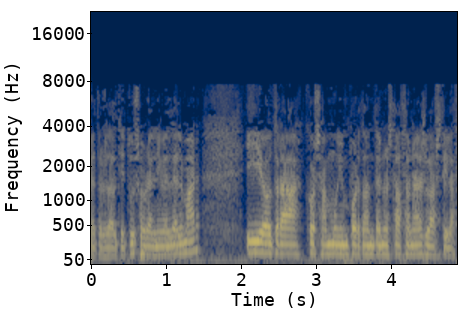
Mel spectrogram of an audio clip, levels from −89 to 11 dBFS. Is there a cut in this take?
no; 0 cuts

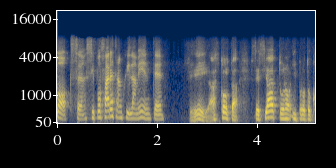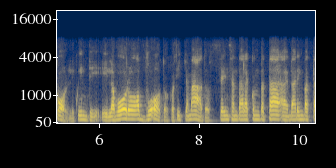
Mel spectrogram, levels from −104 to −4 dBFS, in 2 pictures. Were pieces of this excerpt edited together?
no; 0 cuts

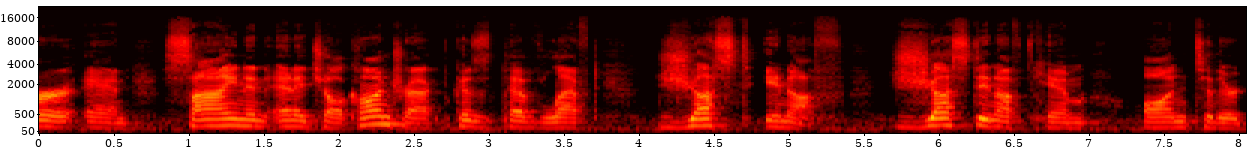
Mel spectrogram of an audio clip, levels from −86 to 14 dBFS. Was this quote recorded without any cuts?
no; 2 cuts; at 3.1 s, 6.6 s

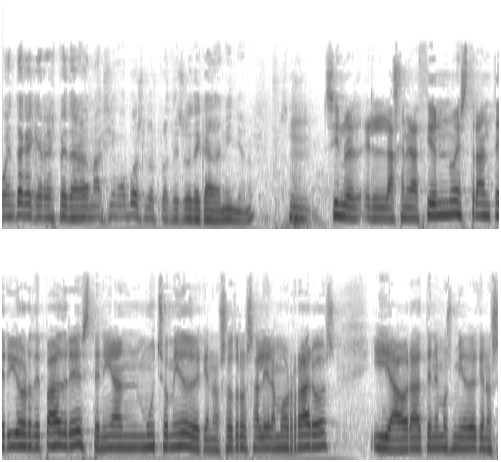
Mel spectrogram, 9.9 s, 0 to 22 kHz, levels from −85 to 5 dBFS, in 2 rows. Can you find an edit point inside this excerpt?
no; 0 cuts

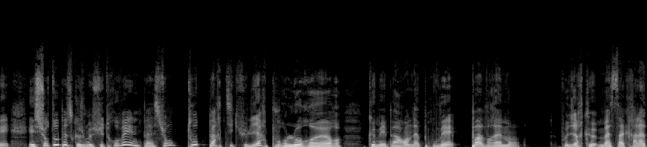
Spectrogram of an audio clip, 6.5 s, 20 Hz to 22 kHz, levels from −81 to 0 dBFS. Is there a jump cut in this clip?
no; 0 cuts

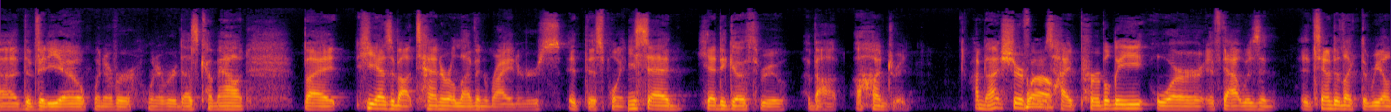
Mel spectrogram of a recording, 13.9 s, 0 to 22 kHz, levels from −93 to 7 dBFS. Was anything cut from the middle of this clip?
yes; 2 cuts; at 6.3 s, 8.4 s

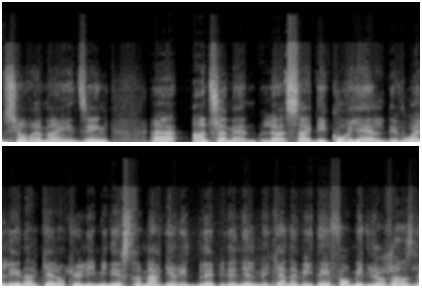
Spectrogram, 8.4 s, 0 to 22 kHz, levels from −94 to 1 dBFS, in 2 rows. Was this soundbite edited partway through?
yes; 4 cuts; at 2.1 s, 2.5 s, 3.1 s, 4.8 s

